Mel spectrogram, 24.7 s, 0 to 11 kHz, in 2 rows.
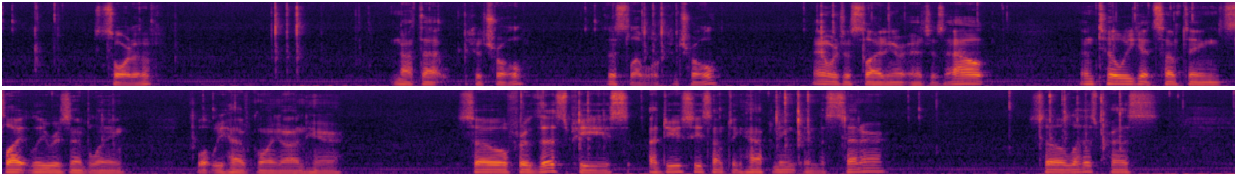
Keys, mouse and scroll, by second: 0.0 click, 0.3 shift+middle click, 0.4 shift+scroll down 1, 1.4 ctrl+click, 2.7 g, 2.9 g, 3.5 right click, 4.2 click, 4.8 ctrl+click, 6.4 g, 6.5 g, 8.0 click, 8.4 scroll down 1, 8.7-11.1 shift+middle drag, 11.1 shift+middle click, 11.4 scroll down 1, 11.6 middle click, 13.4-14.2 scroll up 1, 14.3 alt+click, 15.5 scroll up 1, 17.5 shift+middle click, 18.1 3, 18.7 alt+click, 19.9 g, 21.4 click, 21.7 middle click, 22.6 s, 23.1 KP_0, 23.3 KP_Enter, 24.1 middle click.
